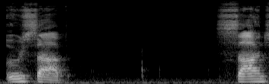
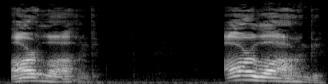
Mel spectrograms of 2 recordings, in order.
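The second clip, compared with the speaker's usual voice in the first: much louder and higher, screaming the name; anguished scream; 7 semitones higher, 11 dB louder, much slower than usual. Acted. Nami stabbing her tattoo, anguished scream. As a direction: scream the name in rage and despair.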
